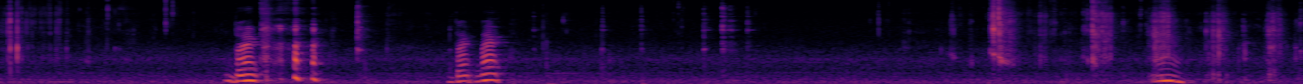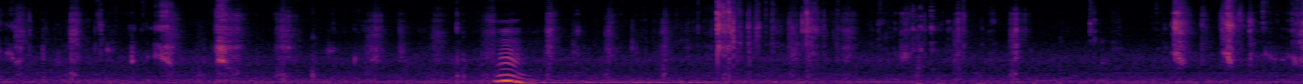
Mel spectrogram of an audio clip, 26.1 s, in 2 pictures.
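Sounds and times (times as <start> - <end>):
crackly crunching bites: 0.0 - 1.8, 9.6 - 23.4, 24.6 - 26.0
person humming: 18.0 - 18.4.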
